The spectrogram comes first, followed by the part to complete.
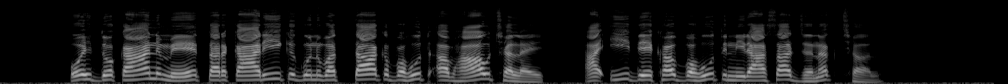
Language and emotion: Maithili, sad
